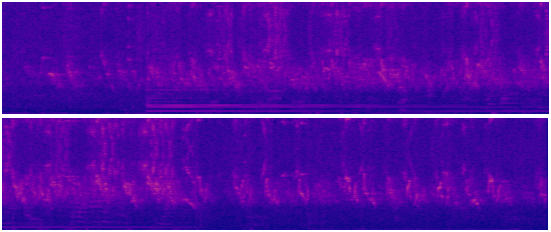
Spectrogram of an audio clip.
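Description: Many small birds chirping busily in quick, high, repeated notes. A steady, even hum-like tone sounds under them from about a second and a half in until near the three-quarter mark, then stops.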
